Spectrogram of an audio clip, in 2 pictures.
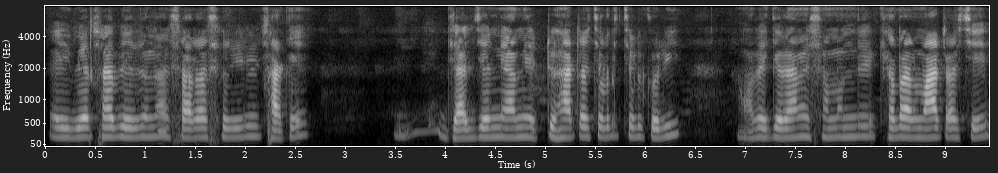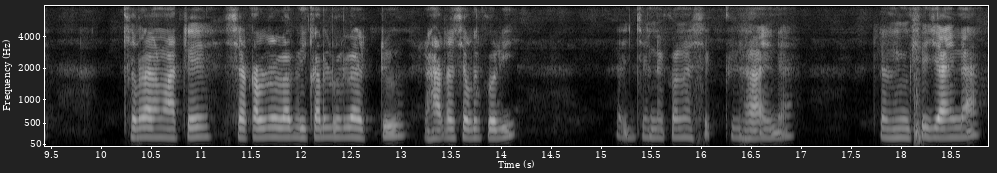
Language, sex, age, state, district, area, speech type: Bengali, female, 60+, West Bengal, Darjeeling, rural, spontaneous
